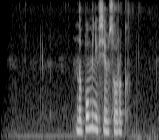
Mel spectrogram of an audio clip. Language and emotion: Russian, neutral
